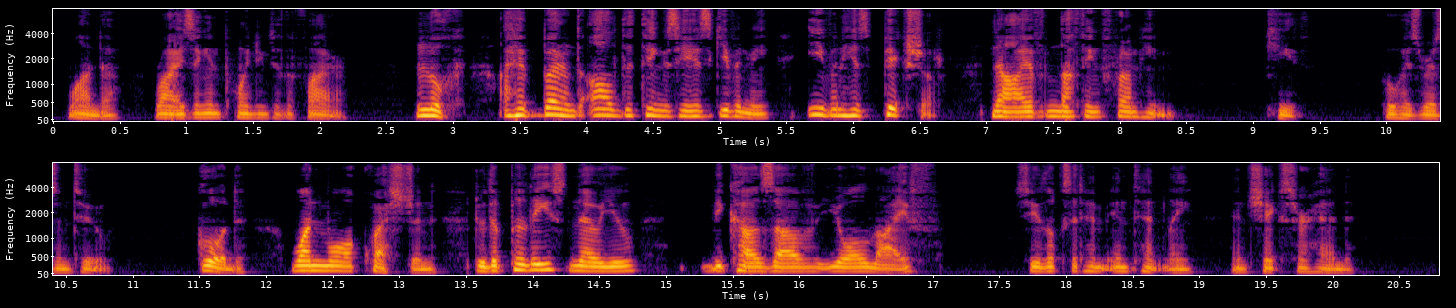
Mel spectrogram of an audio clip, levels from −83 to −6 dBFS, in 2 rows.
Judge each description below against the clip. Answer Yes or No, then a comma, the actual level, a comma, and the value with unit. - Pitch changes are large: Yes, wide, 5.7 semitones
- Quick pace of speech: No, average, 155 wpm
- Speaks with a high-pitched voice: No, low, 115 Hz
